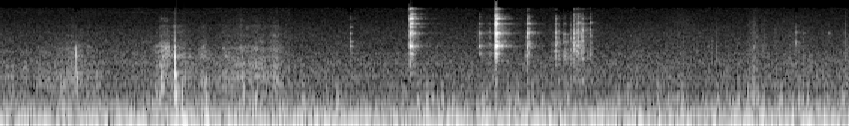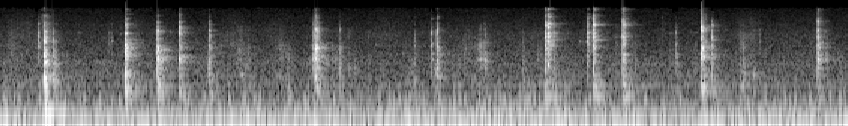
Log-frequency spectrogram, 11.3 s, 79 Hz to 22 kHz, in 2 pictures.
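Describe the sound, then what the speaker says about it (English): A 15mm wrench turns a bolt on a Ford Taurus during a coolant leak repair, giving scattered metallic clicks, ratcheting ticks and light clinks at irregular intervals, close and fairly quiet. "now I just got to get a 15mm in here and bring it this way"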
